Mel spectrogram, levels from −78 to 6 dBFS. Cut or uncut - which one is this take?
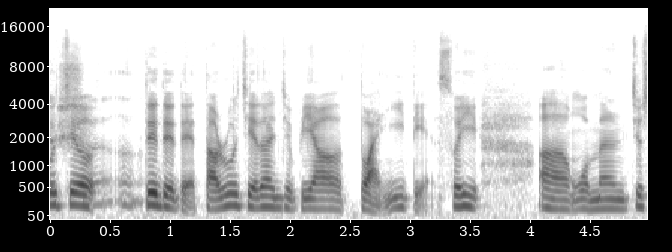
uncut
